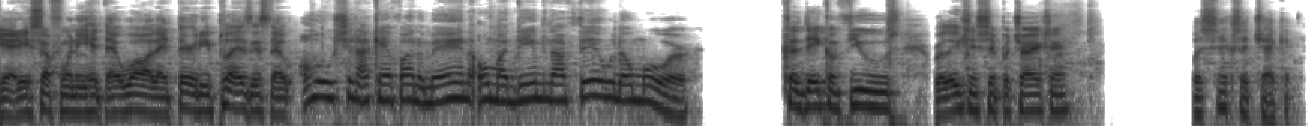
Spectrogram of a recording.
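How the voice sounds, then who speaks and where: Very wide pitch swings mark this man's medium-pitched voice, while his loudness stays very even. The recording is very clean, with a silent background. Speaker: reaction streamer. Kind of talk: casual reaction commentary. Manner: stutter; fast.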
